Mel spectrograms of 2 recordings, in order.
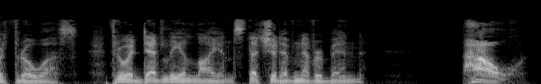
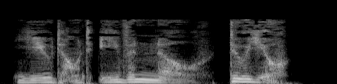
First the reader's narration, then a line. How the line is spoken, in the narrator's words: He spat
